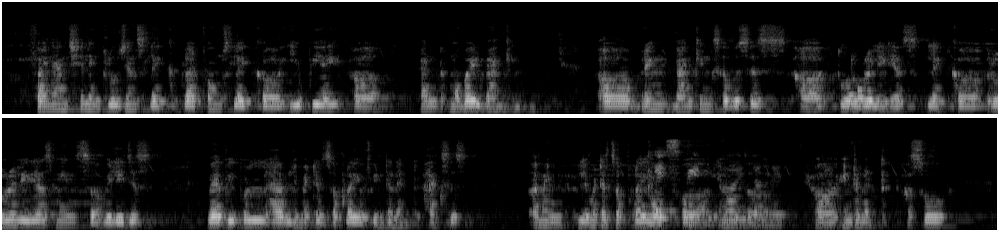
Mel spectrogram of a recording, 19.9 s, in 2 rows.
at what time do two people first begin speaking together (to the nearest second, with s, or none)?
16 s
